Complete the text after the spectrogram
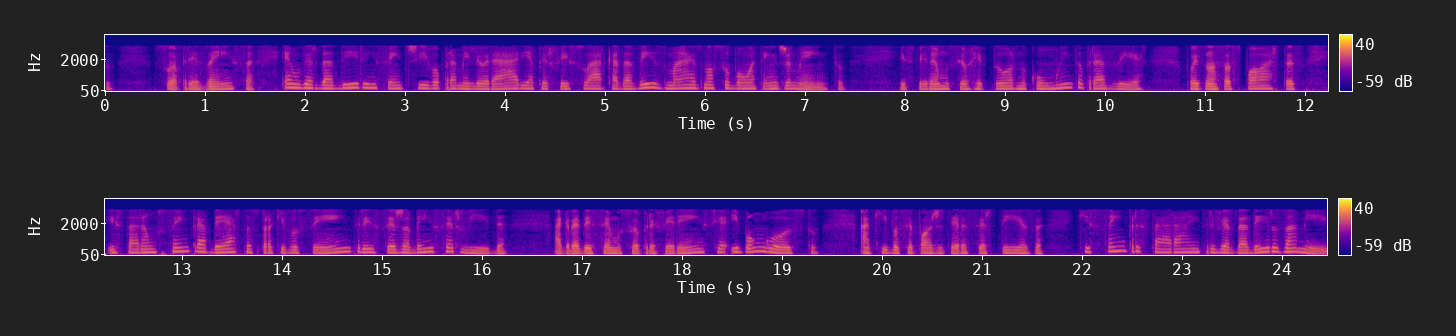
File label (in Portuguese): CLIENTE MéDICA(F); Profissionais; fem; Telemensagens 2017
